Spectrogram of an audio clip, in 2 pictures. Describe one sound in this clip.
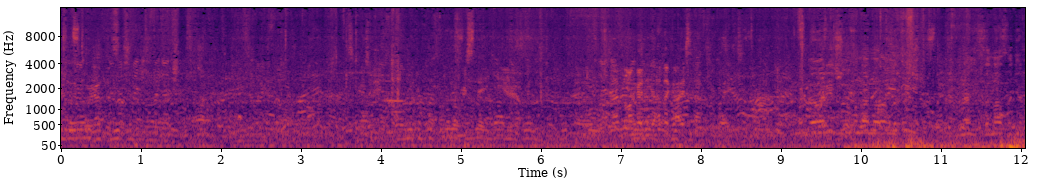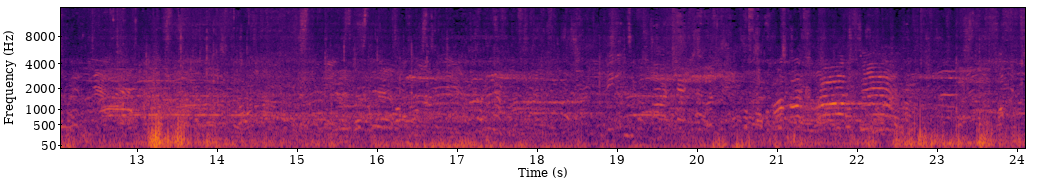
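Many people murmur and chatter in a large open crowd.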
